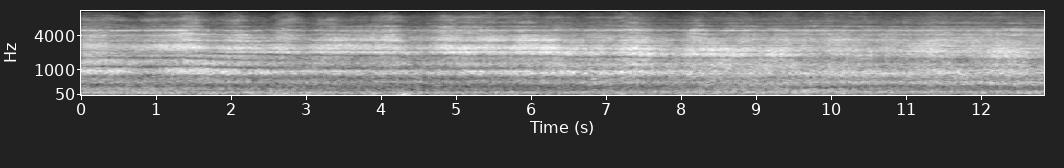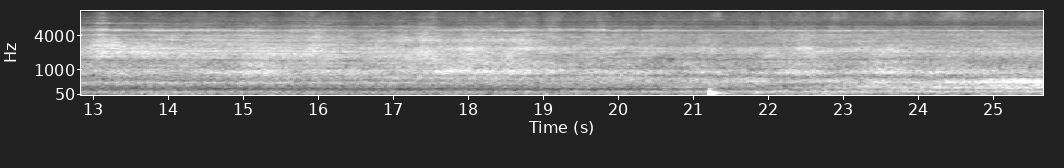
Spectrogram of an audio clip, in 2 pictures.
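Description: A military jet at RAF Coningsby takes off on full afterburner, heard as a steady, broad roar at a distance that holds for the whole stretch, with one short knock near the end.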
